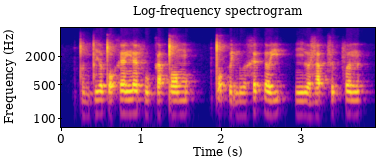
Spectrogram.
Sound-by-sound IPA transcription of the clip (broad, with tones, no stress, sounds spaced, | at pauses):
t̪ ə̤˨˩ n t̪ i˧ ə̯ t̪ ɔ̰˧˨ x ɛ˧ ŋ ɛ˧ f u˧˩ k a˨˩ t̚ t̪ ɔ˧ m | t̪ ɔ̰˧˥ k ə̰˧˨ j n ṳ˨˩ ə̯ x ɛ˦˥ k̚ l ə˨˦ j | ŋ ɨ˧˩ ə̯ z a˨˩ t̚ s ɨ˨˩ p̚ f ə˧ n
